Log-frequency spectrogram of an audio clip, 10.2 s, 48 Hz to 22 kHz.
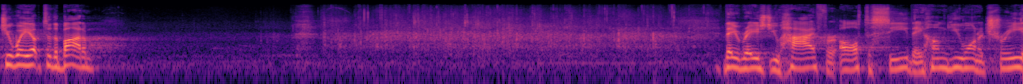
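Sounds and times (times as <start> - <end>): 
speech: 0.0 - 1.1, 7.2 - 10.2
audience applause: 3.0 - 7.2.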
